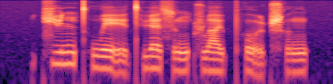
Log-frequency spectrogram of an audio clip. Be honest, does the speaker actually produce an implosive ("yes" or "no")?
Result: no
